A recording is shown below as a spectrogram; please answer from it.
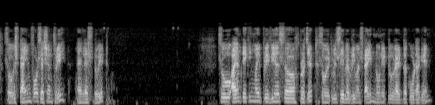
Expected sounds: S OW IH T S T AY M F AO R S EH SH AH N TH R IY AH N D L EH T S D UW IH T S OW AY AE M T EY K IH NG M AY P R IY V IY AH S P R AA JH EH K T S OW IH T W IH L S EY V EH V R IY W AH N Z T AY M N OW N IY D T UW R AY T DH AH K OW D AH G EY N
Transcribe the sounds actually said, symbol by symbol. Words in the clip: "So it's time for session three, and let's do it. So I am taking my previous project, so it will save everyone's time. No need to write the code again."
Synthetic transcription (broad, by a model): S OW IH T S T AY M F AO R S EH SH AH N T R IY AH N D L EH T S D UW IH T S OW AY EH M T EY K IH NG M AY P R IY V IY AH S P R AA JH EH K T S OW IH T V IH L S EY V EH V R IY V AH N S T AY M N OW N IY D T UW R AY T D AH K OW D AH G EY N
